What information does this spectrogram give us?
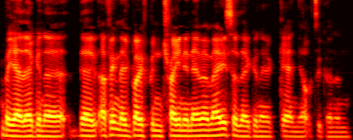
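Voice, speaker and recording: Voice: mid-range voice, flat delivery, fast talker, dark tone. Jokey podcast co-host, casual and sarcastic. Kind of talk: casual comedic chat.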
